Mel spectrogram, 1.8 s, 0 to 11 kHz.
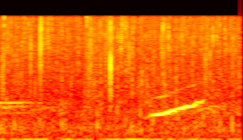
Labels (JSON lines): {"label": "biophony", "recorder": "SoundTrap 300"}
